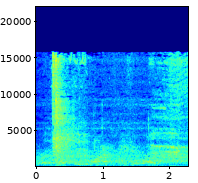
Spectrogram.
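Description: Repair-shop background: distant voices of people talking over a steady hiss of room noise, with one brief knock about a quarter second in.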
